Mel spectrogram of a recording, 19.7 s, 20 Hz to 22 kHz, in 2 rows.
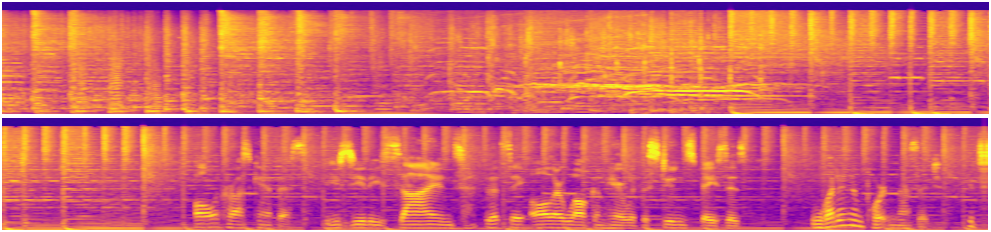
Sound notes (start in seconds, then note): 0.0 upbeat marching band music; 3.3 students cheering; 7.2 upbeat music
